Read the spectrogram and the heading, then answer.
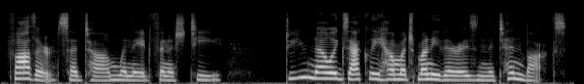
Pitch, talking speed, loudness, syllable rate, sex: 220 Hz, 215 wpm, -19 LUFS, 5.6 syllables/s, female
